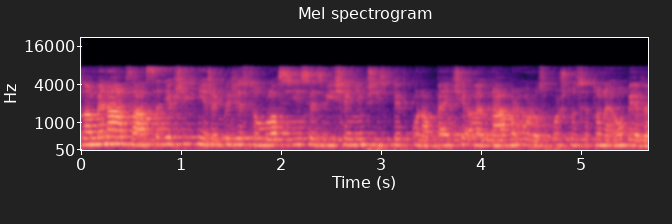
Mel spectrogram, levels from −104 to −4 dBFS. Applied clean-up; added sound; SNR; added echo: none; none; none; reverberation time 0.8 s.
